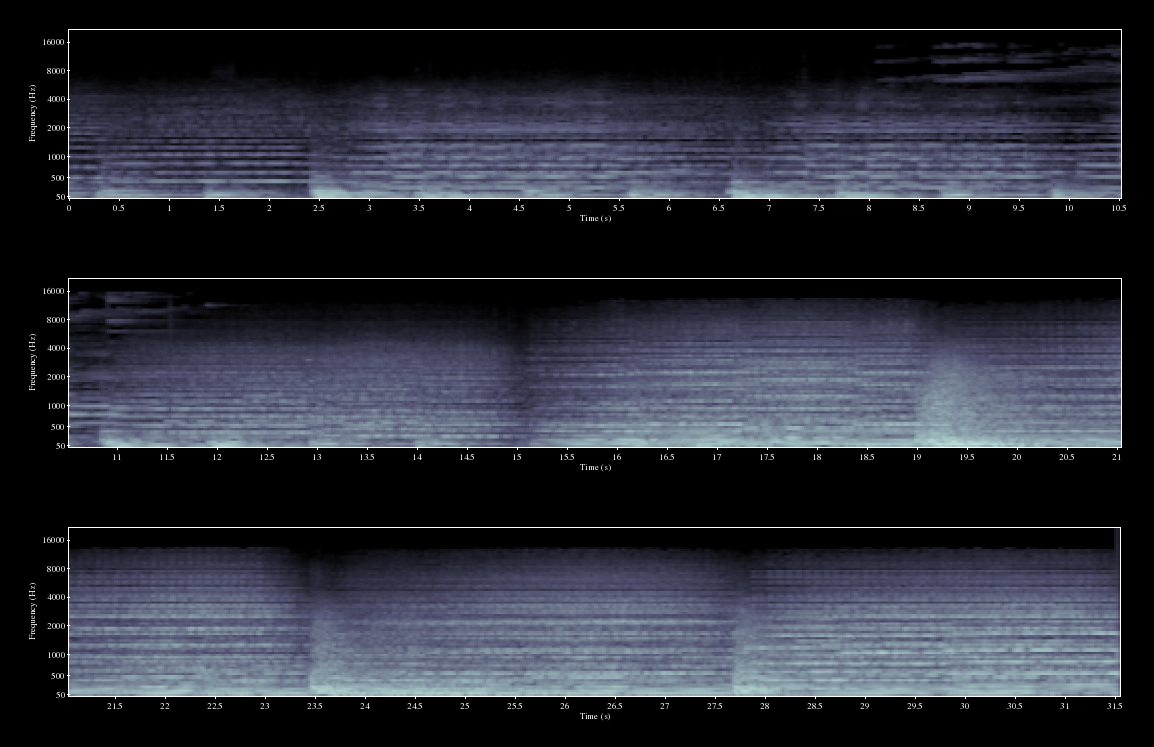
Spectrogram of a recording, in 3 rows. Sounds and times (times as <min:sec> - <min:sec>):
Scary music: 0:00.0 - 0:31.5.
